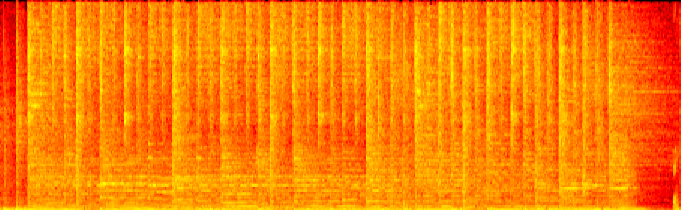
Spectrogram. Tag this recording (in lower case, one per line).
music
speech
